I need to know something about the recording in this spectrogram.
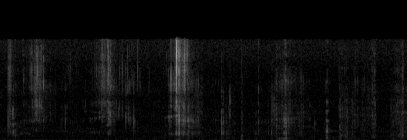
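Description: Quiet, crunchy chewing while eating during a livestream: a run of crisp, irregular bites and crackly crunches, with one sharper crunch standing out. No one speaks.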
